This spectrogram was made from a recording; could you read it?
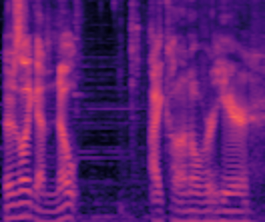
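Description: Stuffy-voiced man with a gravelly low voice. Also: moderate pace, fairly bright tone. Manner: thinking aloud, easygoing, upbeat exclamations. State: stuffy, congested voice. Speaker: gamer playing a new game. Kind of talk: casual let's-play commentary. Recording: game music behind.

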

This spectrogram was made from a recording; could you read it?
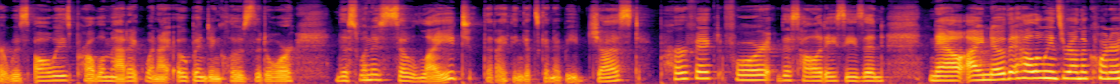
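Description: A woman's voice: mid-range voice, gravelly, a little mellow. A middle-aged woman narrating a do-it-yourself decorating tutorial as a voice-over, explaining each step in a friendly, instructive way. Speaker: DIY craft channel host.

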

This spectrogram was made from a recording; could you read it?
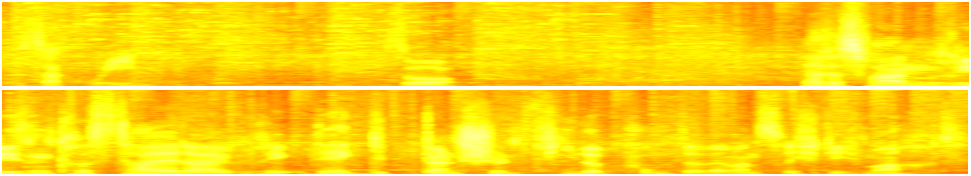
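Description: A man giving casual, grumbling let's play commentary as he games, with some tongue clicking. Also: mid-range voice. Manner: grumbling, mild swearing. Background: video game music.

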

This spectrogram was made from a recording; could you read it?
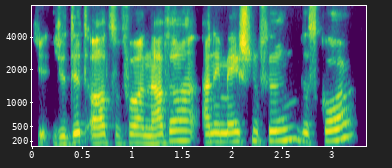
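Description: A man's voice: high voice, brisk. A middle-aged man, chatting effusively as an interviewer on a video call from a room at home. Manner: effusive, enthusiastic. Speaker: interviewer, film music fan. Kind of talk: casual interview chat.

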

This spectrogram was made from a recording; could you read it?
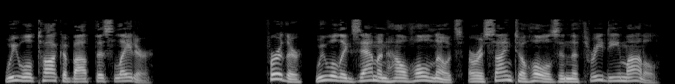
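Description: Higher-pitched man narrating a software tutorial. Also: expressive, brisk, no echo. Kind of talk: scripted instructional narration.

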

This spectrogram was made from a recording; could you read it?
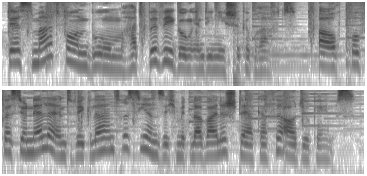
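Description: Eine Frau liest als Reporterin den vorbereiteten Text eines Magazinbeitrags. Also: female voice, mid-range voice, animated, fairly quick, hardly any pauses. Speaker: reporter voice-over. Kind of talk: scripted magazine report narration. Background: loud music.

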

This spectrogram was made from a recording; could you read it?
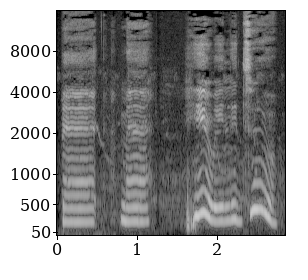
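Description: A woman voicing a sensible sheep in a puppet show, bleating and speaking deliberately. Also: fairly high pitch, animated, mellow. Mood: content.

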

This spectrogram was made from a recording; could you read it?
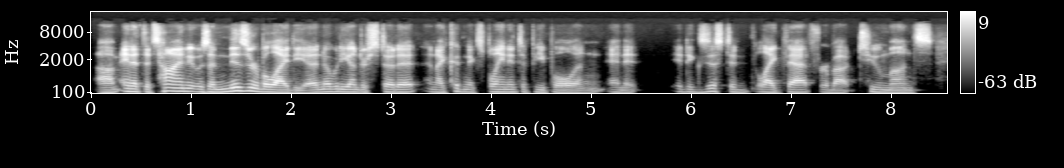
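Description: Relaxed man rambling through stories. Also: medium pitch, brisk, no echo, studio quality. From Phoenix, Arizona. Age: 40s. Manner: relaxed, rambling, many fillers. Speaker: guest, company founder. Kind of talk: casual storytelling interview. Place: home office. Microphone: headset over video call.

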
